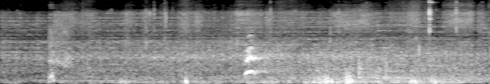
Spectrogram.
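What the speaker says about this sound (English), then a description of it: "This dog loves to troll people." A dog barks and whimpers indoors, with a few short, moderately close yips and whines scattered over a quiet, steady background.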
